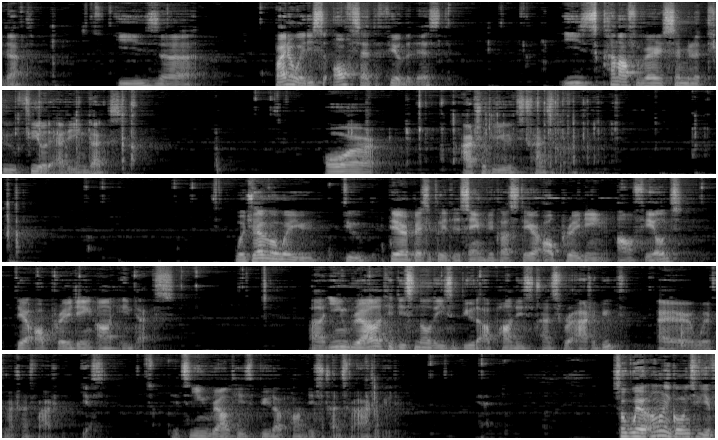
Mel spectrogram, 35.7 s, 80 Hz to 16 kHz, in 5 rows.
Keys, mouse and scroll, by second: 0.6 g, 1.8 click, 3.5 drag, 5.3 ctrl+a, 10.7 ctrl+a, 11.5 t, 16.1-17.6 drag, 17.6-20.6 middle drag, 20.6 click, 22.3-23.4 drag, 25.2 click, 26.3 click, 30.4-32.0 middle drag, 32.0 shift+click, 32.3 x, 32.9 drag, 33.7-35.0 middle drag, 35.0 click.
